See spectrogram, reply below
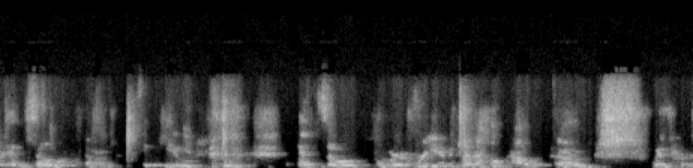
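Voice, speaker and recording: Give me a higher-voiced woman at a public meeting, speaking haltingly and repeating herself. She is picked up from far off in a roomy council chamber. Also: a little mellow, a little hiss or hum. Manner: halting, repeats words while explaining. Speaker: resident making a request.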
